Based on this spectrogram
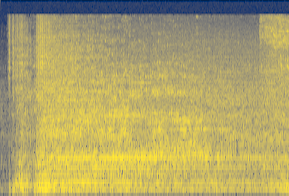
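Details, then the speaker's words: Older Scag Turf Tiger mower with a new Ogura soft-start clutch module, at full throttle, heard from the rear: engine hum dips as the blades engage, then settles to a steady drone; it engages smoothly, like a slipper clutch. "so you can tell it kind of sounds like a slipper clutch"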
